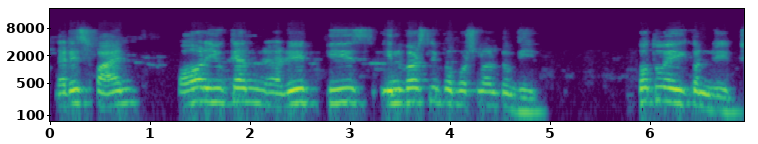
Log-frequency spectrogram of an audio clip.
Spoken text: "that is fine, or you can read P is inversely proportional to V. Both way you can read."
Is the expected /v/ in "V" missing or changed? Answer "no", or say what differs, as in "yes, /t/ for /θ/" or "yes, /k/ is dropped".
yes, /b/ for /v/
